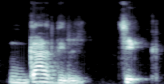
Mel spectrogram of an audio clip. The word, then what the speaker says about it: Gardilcic: públicas, del mundo de las organizaciones, con Iván Gardilchik. Después me corregirás, Iván, si es que lo pronuncié bien o mal.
